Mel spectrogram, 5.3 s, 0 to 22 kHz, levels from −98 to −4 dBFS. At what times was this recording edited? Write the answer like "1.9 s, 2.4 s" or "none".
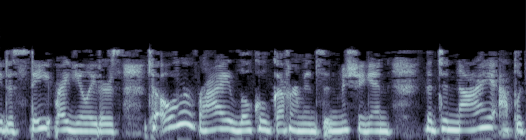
none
